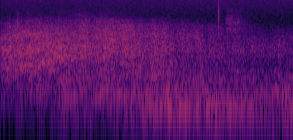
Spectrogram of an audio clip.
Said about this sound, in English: Sorry, that was really loud. We just had a jet fly over really low.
